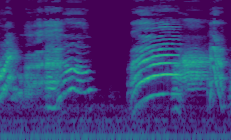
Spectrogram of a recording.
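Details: Two long, harsh Amazon parrot screams, strongly harmonic with bending, arching tones, split by a brief lull, from pet birds, above a low background hum.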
